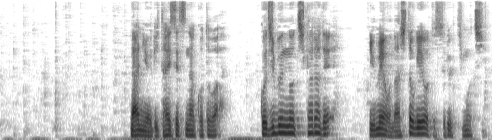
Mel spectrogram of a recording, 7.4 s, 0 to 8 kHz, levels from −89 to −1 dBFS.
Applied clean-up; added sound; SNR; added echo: classical method log-MMSE.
